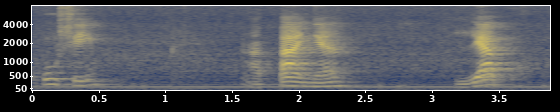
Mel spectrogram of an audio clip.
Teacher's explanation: Consonante PA, oclusivo simple, bilabial, sordo, ocurre en posición inicial, medial y final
